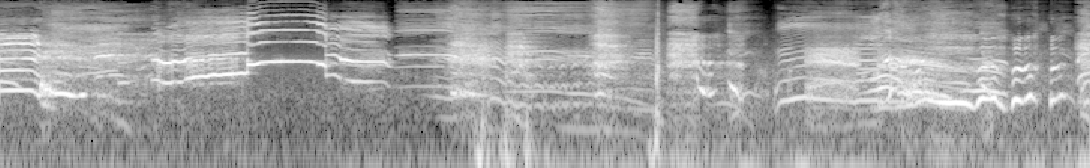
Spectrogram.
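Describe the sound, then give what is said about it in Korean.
A newborn baby cries loudly and steadily, a high, wavering wail broken into repeated bursts with short gasps between them, filling the whole clip. “까라리야 우는 소리도 우렁차지”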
